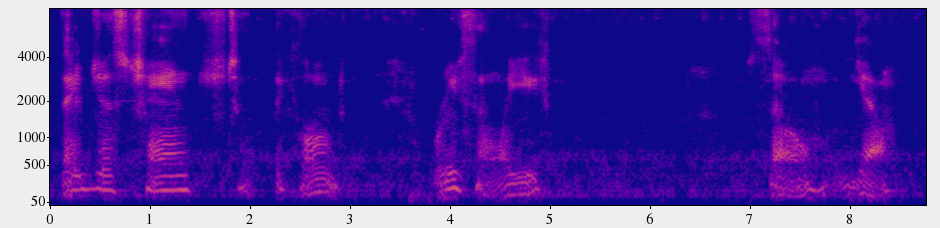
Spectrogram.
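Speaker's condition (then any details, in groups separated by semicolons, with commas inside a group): Cerebral palsy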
